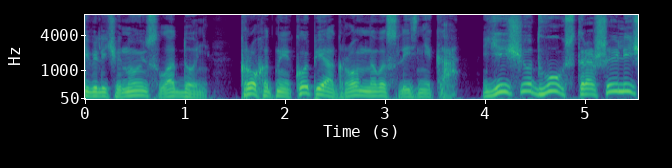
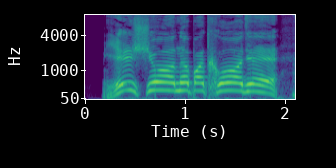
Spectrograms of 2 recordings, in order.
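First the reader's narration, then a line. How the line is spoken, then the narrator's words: Yelled. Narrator (Russian): заорал Бучило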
